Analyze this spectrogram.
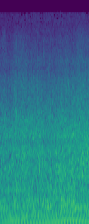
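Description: A boat motors steadily out across Lough Ree on the River Shannon, its engine a low continuous rumble blended with rushing water and wind buffeting the microphone, loud throughout with no speech.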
